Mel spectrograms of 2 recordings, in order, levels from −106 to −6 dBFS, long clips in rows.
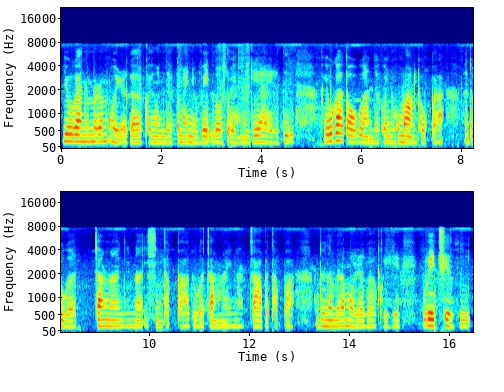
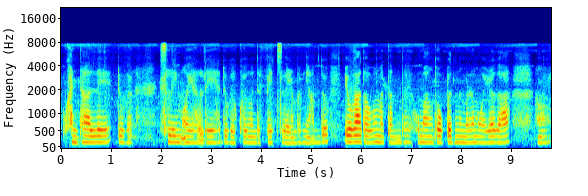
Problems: none marked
